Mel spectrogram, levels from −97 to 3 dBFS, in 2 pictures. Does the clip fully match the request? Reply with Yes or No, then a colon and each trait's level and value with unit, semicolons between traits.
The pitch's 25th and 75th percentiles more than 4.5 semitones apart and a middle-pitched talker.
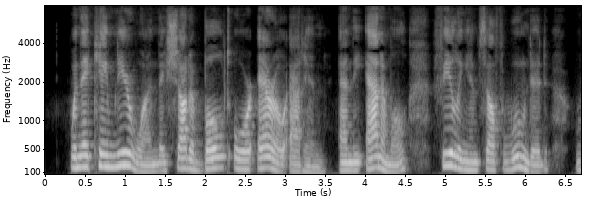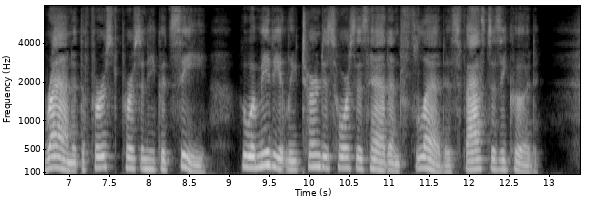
Yes: wide, 5.4 semitones; medium, 155 Hz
